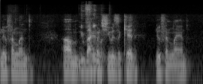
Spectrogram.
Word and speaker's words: Newfoundland: she was a kid, Newfoundland. Yeah, you gotta fucking say it like that for you.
